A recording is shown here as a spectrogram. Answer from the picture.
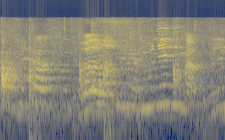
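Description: Children's voices: several kids talking and calling out at once in a gym hall.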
